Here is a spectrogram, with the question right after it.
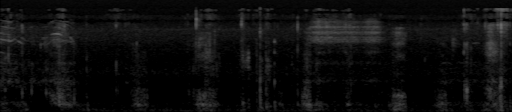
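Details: Huskies munching Icelandic cod skin treats: soft, muffled chewing in steady pulses about once a second, low and damp, with occasional louder crunches and a quiet indoor background.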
